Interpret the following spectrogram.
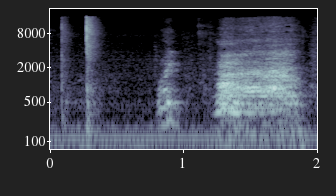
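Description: A man's harsh, bark-like yell lasting more than half a second, starting just past a second in, preceded by a sharp click about a quarter second in.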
